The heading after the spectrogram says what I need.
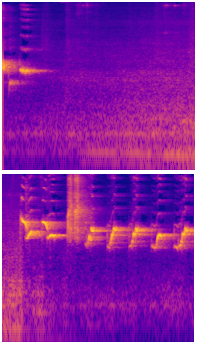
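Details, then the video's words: Greater green leafbird singing to provoke other leafbirds: one short note, a quiet gap, then a lively series of sharp, descending whistled notes repeated about three times a second. "Cucak Ijo Gacor Paling Pintar Memancing Cucak Hijau Lain Agar Cepat Bunyi Gacor"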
